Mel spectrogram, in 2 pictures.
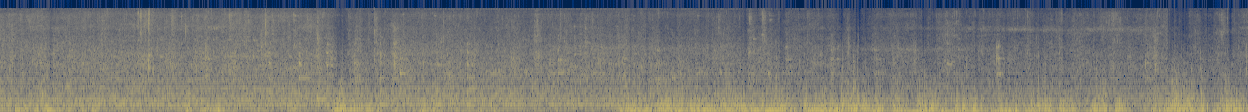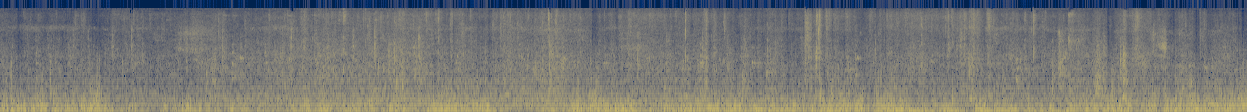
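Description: Strong wind buffeting the microphone in gusts, heavier from about four seconds in, over choppy water around moored boats.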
